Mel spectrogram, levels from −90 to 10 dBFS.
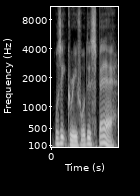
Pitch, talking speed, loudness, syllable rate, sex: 120 Hz, 220 wpm, -15 LUFS, 5.0 syllables/s, male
